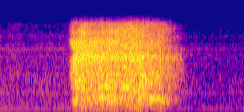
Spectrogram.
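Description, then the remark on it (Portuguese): A single sharp sneeze bursts out, a harsh breathy blast lasting under a second, with a faint steady hum underneath and quiet before and after. “Saúde. Obrigado.”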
